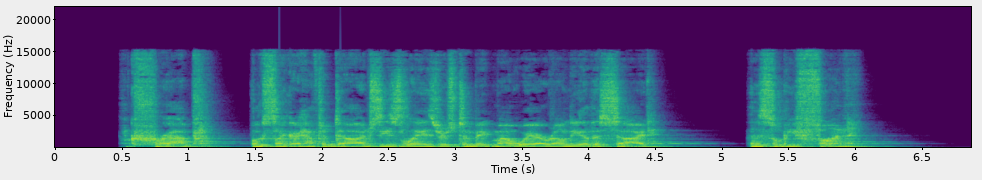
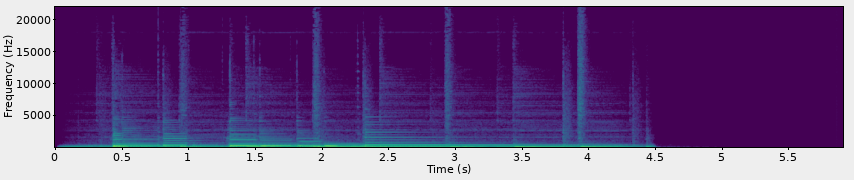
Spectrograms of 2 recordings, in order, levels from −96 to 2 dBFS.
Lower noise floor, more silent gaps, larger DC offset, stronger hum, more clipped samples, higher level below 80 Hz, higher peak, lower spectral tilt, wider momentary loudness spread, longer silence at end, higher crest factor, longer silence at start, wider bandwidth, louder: second, -56 dBFS vs -64 dBFS; neither; neither; neither; neither; first, -20 dBFS vs -38 dBFS; first, 0 dBFS vs -12 dBFS; second, -4.5 dB/octave vs -9 dB/octave; second, 6 LU vs 11 LU; second, 0.6 s vs 1.4 s; second, 12 dB vs 20 dB; first, 0.5 s vs 0.05 s; first, 15.5 kHz vs 14 kHz; first, -11 LUFS vs -31 LUFS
